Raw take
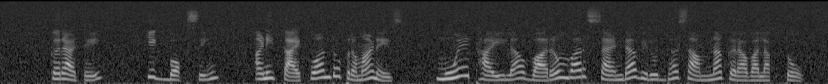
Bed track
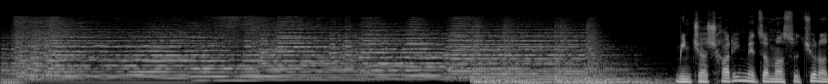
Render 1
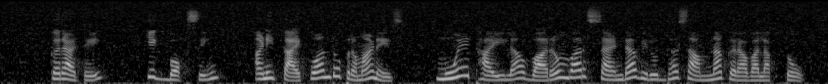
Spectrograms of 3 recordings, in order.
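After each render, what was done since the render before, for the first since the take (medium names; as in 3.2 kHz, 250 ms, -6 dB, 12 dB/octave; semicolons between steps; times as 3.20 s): noise reduction 12 dB, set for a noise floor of -40 dBFS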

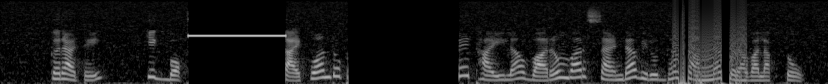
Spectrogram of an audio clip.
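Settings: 1.88–2.86 s: bleep 3.79 kHz -9 dBFS; 3.48–4.59 s: mute; 6.72–7.47 s: Schmitt trigger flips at -31.5 dBFS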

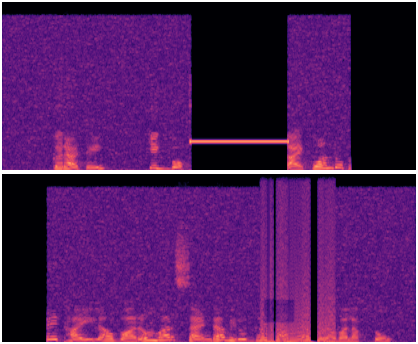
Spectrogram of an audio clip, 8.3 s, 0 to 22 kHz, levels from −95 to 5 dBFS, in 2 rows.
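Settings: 6.75–7.07 s: time-frequency box 2.6–5.7 kHz -12 dB; comb 7 ms, depth 75%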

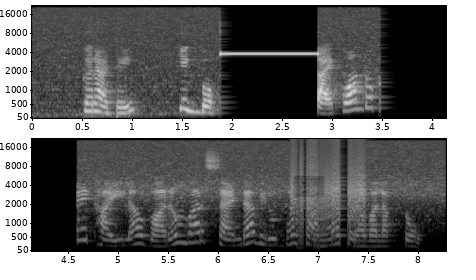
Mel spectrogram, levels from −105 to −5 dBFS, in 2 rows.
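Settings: feedback comb 190 Hz, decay 0.31 s, harmonics all, mix 50%; high-pass sweep 100 Hz -> 3.2 kHz, 0.79–4.46 s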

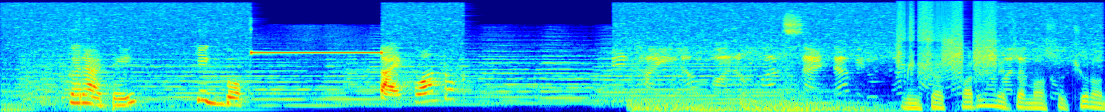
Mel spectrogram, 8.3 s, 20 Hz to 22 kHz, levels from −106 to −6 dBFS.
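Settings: add bed track -18 dB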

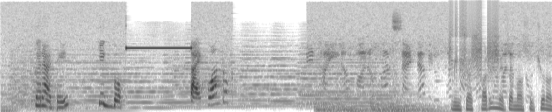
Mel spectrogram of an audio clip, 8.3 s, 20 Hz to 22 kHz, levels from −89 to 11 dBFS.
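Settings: trim +8 dB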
